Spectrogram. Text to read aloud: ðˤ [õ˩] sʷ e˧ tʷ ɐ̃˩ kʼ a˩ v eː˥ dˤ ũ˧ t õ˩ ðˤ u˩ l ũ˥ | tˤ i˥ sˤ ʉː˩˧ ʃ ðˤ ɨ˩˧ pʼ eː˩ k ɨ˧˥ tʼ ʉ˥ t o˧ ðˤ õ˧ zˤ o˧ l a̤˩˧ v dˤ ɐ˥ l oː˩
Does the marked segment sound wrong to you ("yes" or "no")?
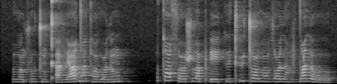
no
